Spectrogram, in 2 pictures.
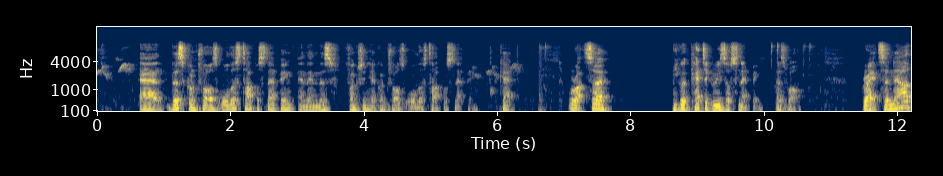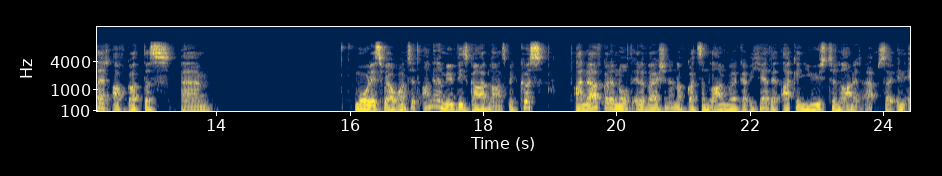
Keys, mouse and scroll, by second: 7.6 scroll up 1, 10.1 click, 16.6 scroll up 1, 17.0 scroll down 1, 18.4 scroll down 1, 19.0 scroll up 1, 19.6 ctrl+scroll up 1, 21.6 ctrl+scroll down 1, 23.0 scroll up 2, 23.7 ctrl+scroll up 1.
